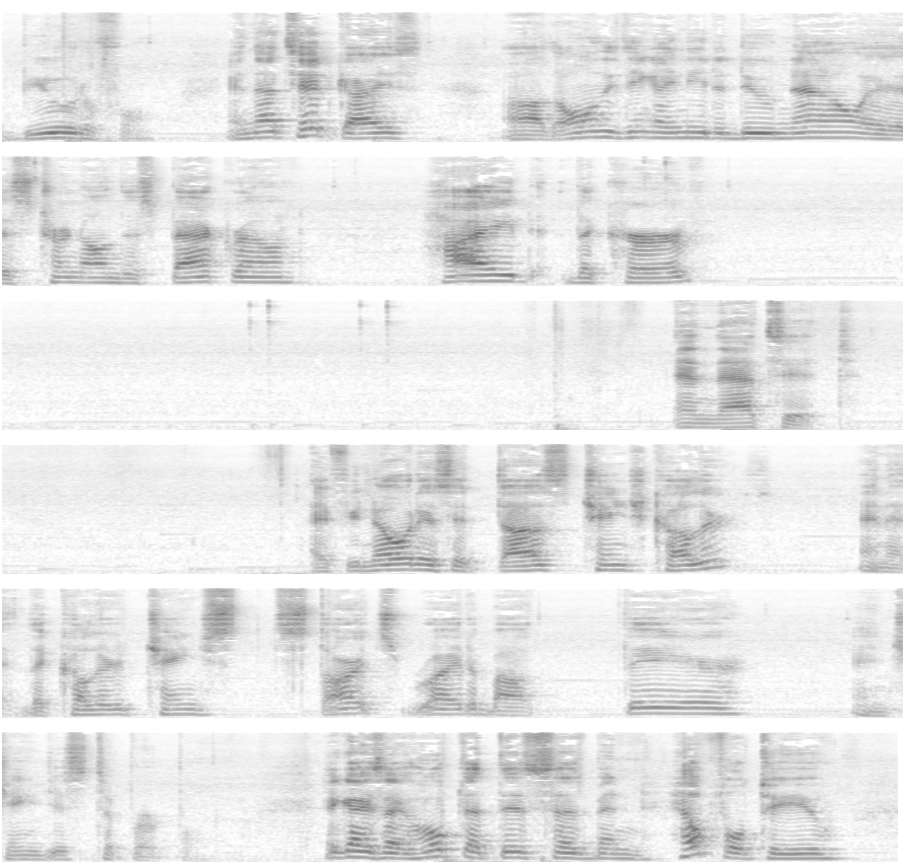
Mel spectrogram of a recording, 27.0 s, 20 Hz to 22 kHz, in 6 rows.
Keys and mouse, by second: 4.7-7.2 drag, 7.9 click, 10.3 drag, 11.0 click.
